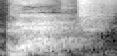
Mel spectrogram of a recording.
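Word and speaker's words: wrecked: आप सोचेंगे भाई डब्ल्यू का तो आप उच्चारण ही नहीं कर रहे, प्रोनाउंसिएशन हो ही नहीं रहा है। हाँ, तो इसलिए नहीं कर रहे हैं ना, क्योंकि डब्ल्यू यहाँ पे साइलेंट है। ठीक है, WRECK लिखा रहा है, लेकिन बोल रहे हैं रैक, डब्ल्यू साइलेंट है, ये बात आप ध्यान में रखिए।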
